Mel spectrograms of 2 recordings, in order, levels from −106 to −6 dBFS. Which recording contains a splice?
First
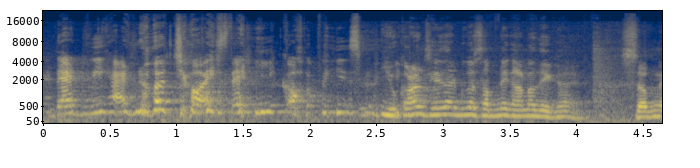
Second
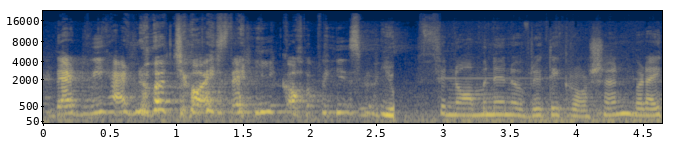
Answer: second; 1 cut; at 2.6 s

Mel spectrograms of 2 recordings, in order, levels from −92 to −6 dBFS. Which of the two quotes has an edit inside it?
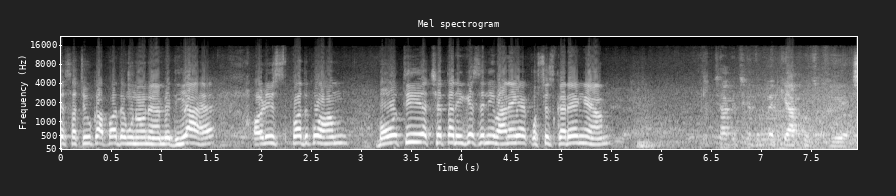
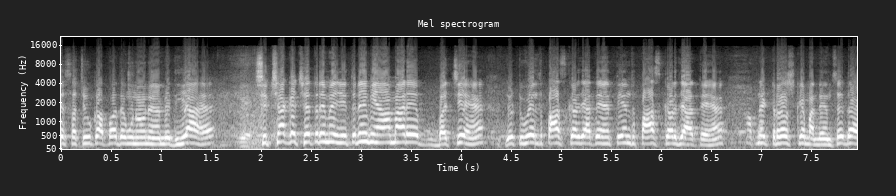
second; 2 cuts; at 1.7 s, 6.9 s

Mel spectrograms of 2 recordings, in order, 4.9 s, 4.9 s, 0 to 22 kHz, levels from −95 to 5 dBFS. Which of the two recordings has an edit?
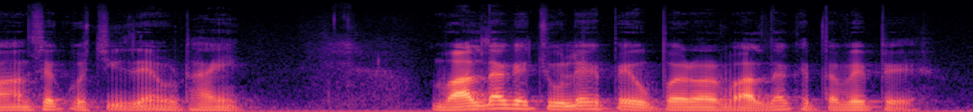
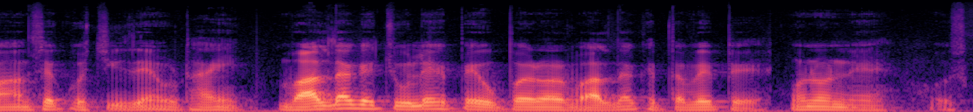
second; 2 cuts; at 1.3 s, 3.9 s

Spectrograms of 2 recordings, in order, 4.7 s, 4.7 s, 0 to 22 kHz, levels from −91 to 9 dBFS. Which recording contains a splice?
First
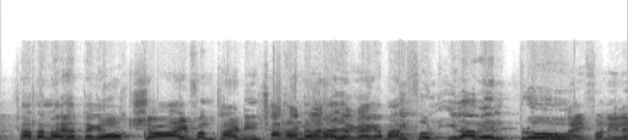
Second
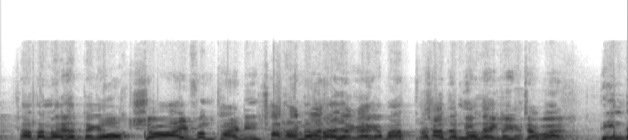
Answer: first; 1 cut; at 3.1 s

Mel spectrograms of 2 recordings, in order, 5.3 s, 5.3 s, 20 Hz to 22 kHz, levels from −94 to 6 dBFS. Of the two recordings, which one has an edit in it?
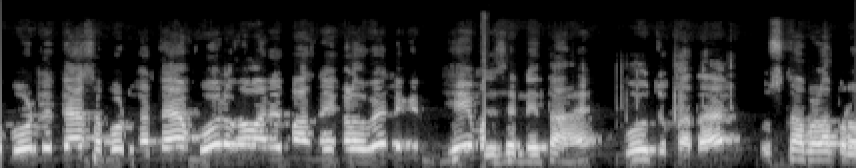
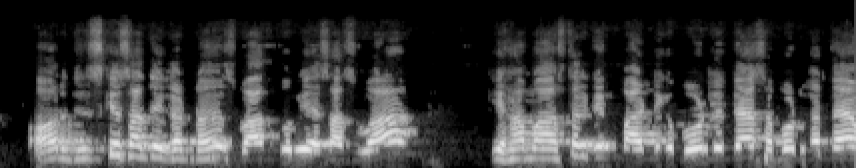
first; 1 cut; at 3.0 s

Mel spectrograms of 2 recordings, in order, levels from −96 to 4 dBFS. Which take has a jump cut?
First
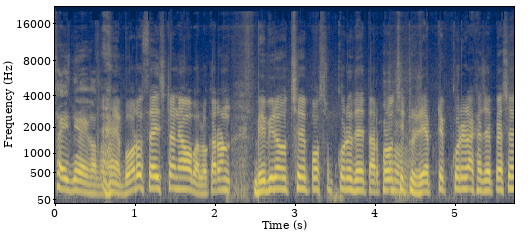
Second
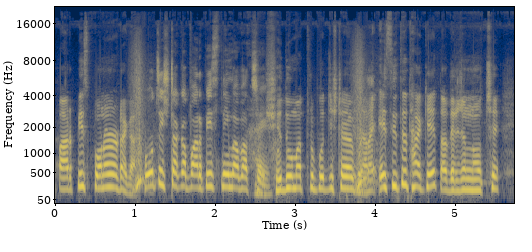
second; 2 cuts; at 1.0 s, 3.9 s

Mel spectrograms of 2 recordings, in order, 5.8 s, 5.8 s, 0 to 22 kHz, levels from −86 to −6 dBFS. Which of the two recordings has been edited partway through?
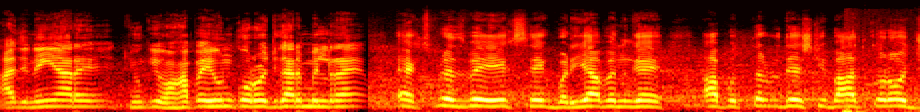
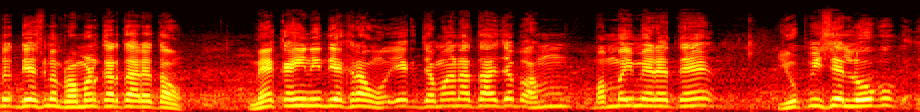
first; 1 cut; at 2.3 s

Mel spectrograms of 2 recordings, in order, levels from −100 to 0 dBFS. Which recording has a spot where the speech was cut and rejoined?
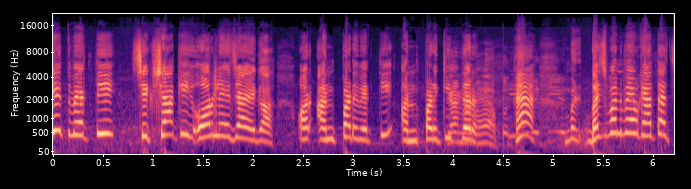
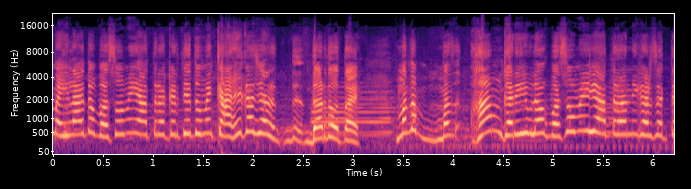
first; 1 cut; at 4.4 s

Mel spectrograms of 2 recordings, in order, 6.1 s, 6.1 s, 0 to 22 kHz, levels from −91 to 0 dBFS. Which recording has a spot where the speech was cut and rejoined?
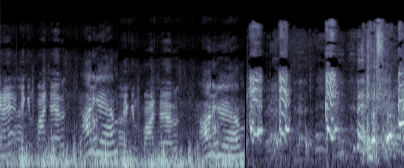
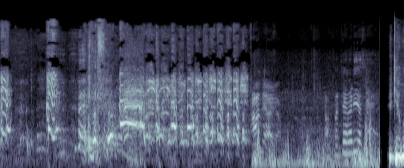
second; 1 cut; at 3.7 s

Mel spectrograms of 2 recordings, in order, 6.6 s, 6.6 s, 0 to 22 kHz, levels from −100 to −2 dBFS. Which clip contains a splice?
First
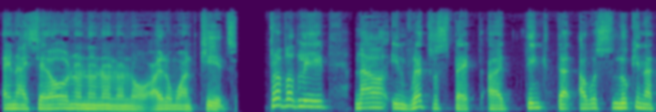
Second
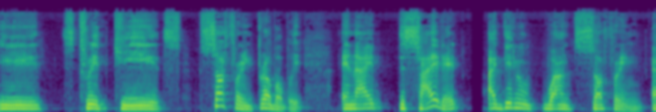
second; 2 cuts; at 1.9 s, 3.9 s

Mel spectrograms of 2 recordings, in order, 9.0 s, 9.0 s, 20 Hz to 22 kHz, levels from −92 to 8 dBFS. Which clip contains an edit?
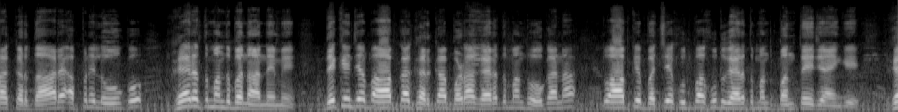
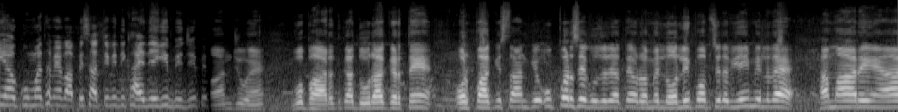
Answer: second; 1 cut; at 2.3 s

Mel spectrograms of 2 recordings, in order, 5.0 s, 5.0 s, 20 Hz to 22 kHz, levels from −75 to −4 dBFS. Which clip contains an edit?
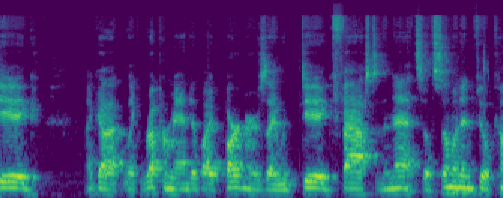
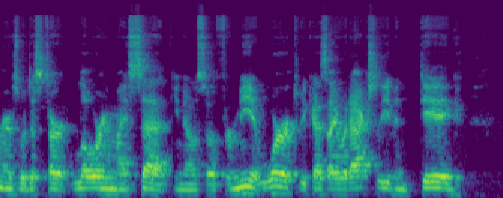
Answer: second; 1 cut; at 1.8 s

